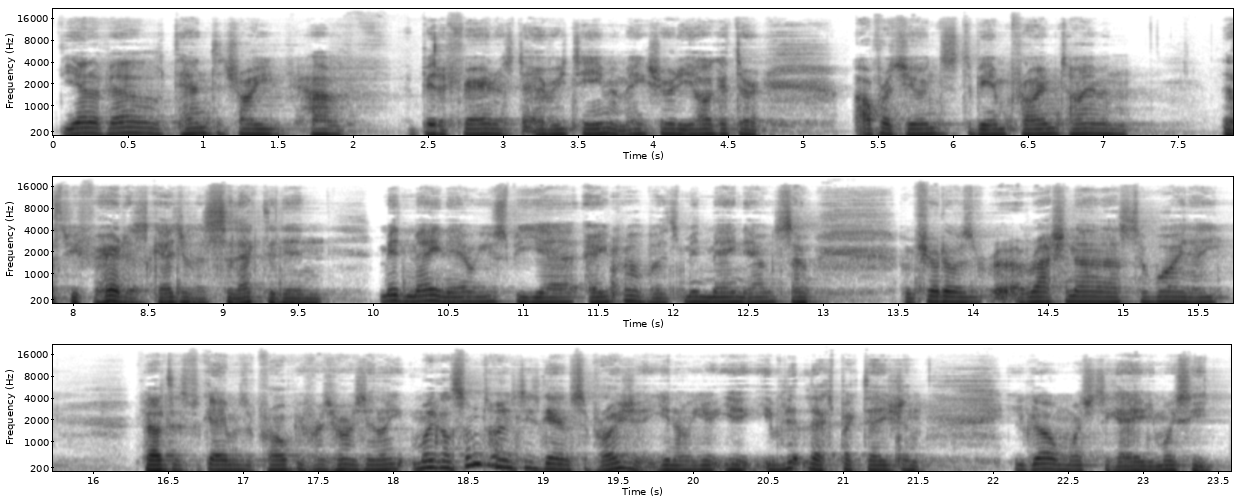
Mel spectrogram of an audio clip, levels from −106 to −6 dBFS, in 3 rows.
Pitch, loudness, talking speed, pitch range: 145 Hz, -26 LUFS, 230 wpm, 135-150 Hz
